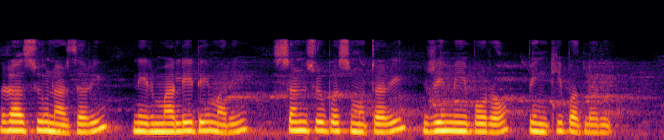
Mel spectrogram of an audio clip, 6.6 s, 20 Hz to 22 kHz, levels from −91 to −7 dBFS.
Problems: none marked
